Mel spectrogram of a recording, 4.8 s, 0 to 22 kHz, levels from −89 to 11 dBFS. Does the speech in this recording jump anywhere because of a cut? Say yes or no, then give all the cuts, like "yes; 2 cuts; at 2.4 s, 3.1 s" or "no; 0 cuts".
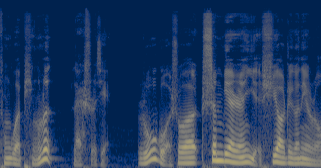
no; 0 cuts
